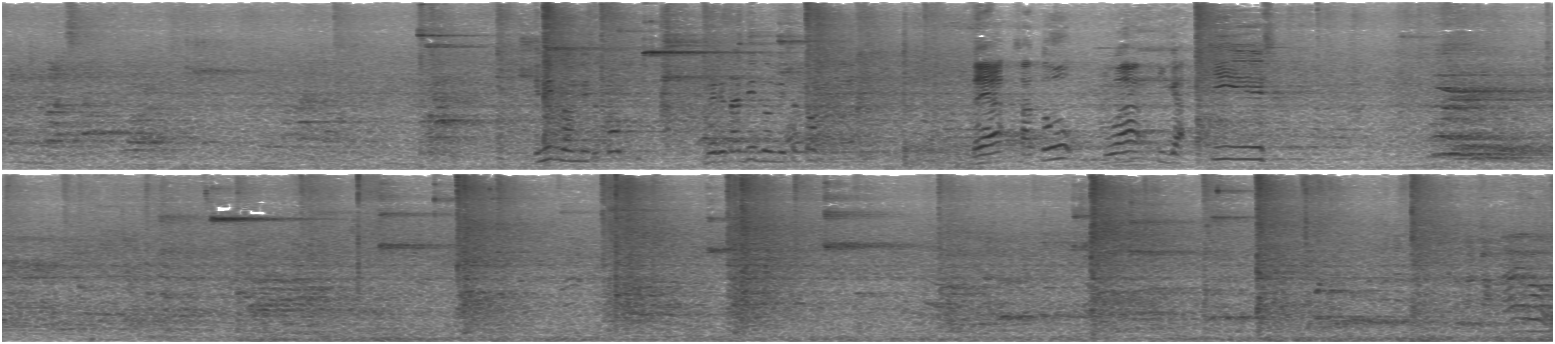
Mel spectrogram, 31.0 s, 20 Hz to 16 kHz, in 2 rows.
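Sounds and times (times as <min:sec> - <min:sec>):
shoes squeaking on court: 0:04.2 - 0:08.4, 0:17.0 - 0:20.0, 0:22.5 - 0:24.6, 0:26.2 - 0:28.0.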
